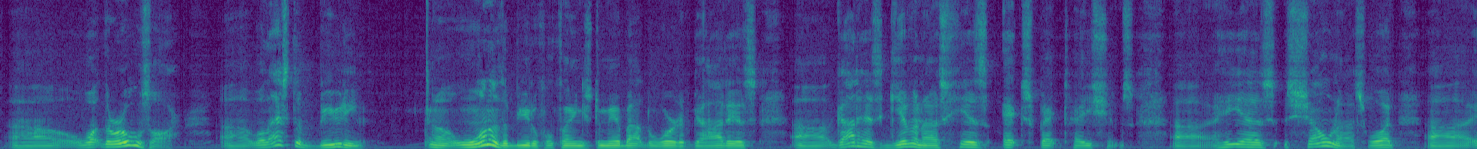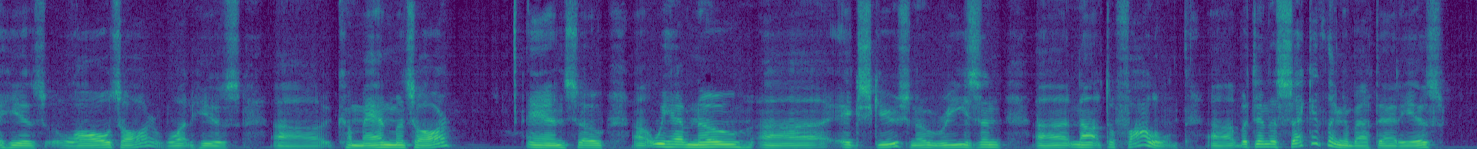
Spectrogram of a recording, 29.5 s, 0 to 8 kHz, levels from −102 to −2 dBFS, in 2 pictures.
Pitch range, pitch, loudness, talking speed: 105-125 Hz, 110 Hz, -35 LUFS, 140 wpm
